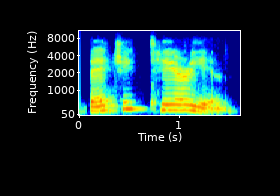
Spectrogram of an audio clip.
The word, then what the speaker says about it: vegetarian: that Dish as vegetarian notice that my voice goes up on the third syllable vegetarian so the word vegetarian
